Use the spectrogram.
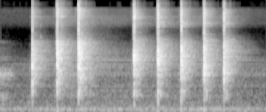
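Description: A hammer strikes a stuck metal lock eight times in two quick bursts, three blows then five, each a sharp, close, ringing metallic knock with a short decay.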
